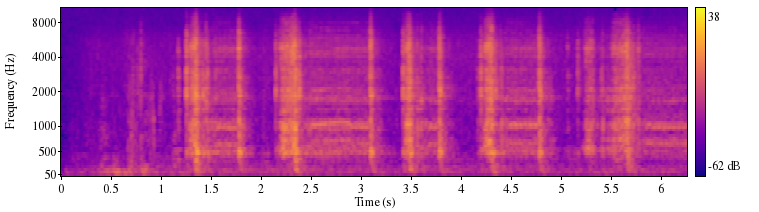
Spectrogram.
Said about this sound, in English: Rotary phone.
